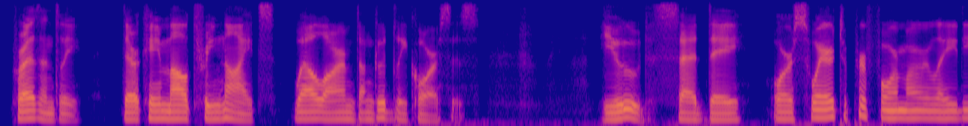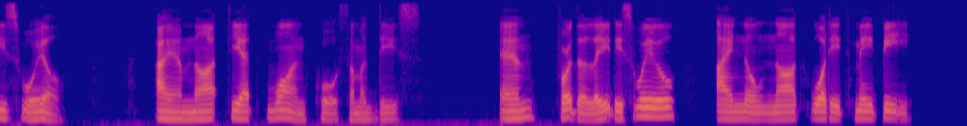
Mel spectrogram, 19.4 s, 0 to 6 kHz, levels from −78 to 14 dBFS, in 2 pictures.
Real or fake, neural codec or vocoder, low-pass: fake; codec, 16 kHz in and 24 kHz out, 0.4 kbps, LongCat-Audio-Codec, two codebook decoder; 5.4 kHz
